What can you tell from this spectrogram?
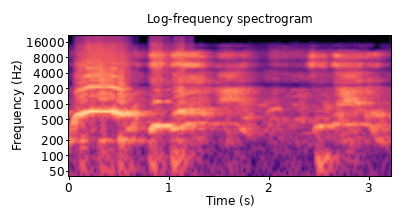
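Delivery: high loud mock whoop, dragged out slow; cheering. Wife cheering at the movie's revenge scene loudly. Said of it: "sitting there cheering".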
